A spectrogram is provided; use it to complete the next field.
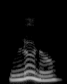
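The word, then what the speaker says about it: ලුණු: Lunu and lunu. Lunu with a long lu is onions. So, don't get it confused with lunu with a short lu, which means salt.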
